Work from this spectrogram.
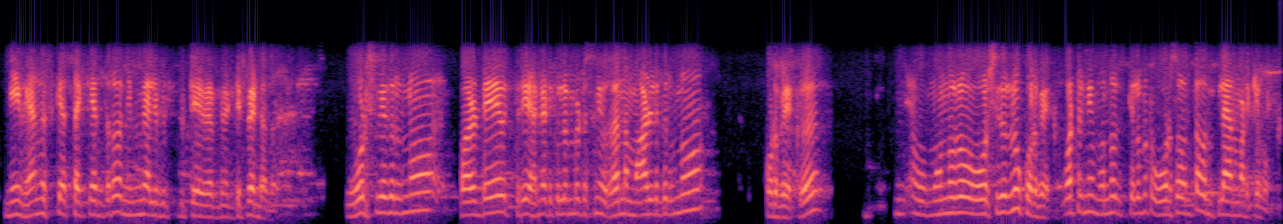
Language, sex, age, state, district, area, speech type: Kannada, male, 60+, Karnataka, Dharwad, rural, conversation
